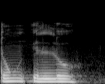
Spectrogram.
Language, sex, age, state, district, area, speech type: Manipuri, male, 30-45, Manipur, Imphal West, urban, read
